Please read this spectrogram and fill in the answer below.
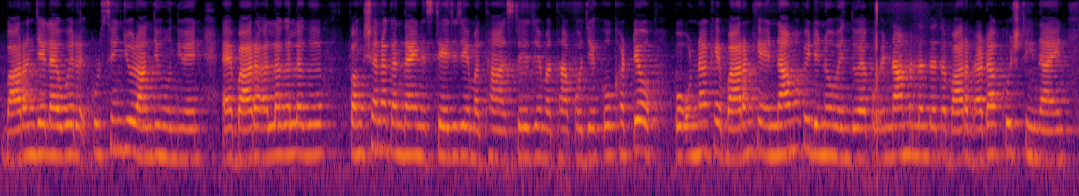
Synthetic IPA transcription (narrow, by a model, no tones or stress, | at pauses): ɓaːɾənɪ̆d͡ʑeːlaːɪʊɦekʊɾsinɪ̆d͡ʑũɾãːnd̪ijũɦũːn̆d̪ijũaːɦɪnɪ̆ | ɛ̃ːɓaːɾɐləɡɐləɡ | fɐ̃ŋkʃənkɐ̃nd̪aːɦɪnɪɪsʈeːd͡ʑd͡ʑeːmɐt̪ʰãɪsʈeːd͡ʑd͡ʑeːmɐt̪ʰãpoːd͡ʑeːkokʰɐʈijopoːʊnə̆kʰeːɓaːɾənɪ̆kʰeːɪnaːmbɪɗɪnoʋẽːn̆d̪oaːɦepoːɪnaːmːɪlə̃nd̪oːɦet̪ɐbaːɾəɗaːɖʱaxʊʃt̪ʰĩːn̆d̪aːɦɪnɪ̆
